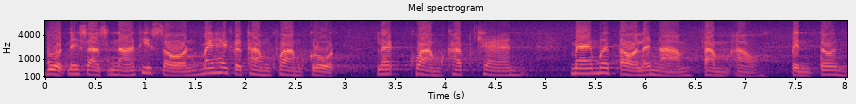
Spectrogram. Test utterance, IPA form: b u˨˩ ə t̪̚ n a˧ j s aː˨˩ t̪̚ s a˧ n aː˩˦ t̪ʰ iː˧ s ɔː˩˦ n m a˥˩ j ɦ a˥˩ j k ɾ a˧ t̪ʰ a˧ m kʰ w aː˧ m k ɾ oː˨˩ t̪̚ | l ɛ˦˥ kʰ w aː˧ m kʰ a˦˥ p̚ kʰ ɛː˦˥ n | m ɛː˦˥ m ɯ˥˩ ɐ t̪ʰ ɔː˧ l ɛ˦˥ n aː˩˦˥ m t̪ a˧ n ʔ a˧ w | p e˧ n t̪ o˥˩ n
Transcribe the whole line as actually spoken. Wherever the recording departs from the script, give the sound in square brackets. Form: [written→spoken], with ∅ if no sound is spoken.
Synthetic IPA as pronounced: b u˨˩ ə t̪̚ n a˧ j s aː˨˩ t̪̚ s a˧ n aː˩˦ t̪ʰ [iː˧→iː˥˩] s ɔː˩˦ n m a˥˩ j ɦ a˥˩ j k ɾ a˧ t̪ʰ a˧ m kʰ w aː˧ m k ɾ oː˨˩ t̪̚ | l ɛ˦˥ kʰ w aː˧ m kʰ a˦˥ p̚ kʰ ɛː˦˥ n | m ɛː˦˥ m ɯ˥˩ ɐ [t̪ʰ→t̪] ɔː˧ l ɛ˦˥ n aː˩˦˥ m t̪ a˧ [n→m] ʔ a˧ w | p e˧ n t̪ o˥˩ n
